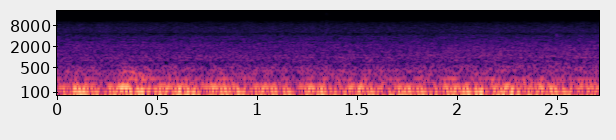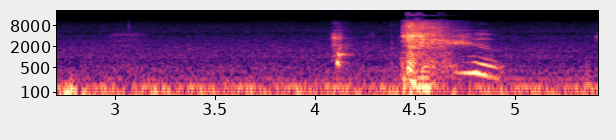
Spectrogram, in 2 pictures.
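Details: Hay fever sneezing, filmed over 3–4 days: low room hum, then a short inhaled catch and a single sharp explosive sneeze.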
